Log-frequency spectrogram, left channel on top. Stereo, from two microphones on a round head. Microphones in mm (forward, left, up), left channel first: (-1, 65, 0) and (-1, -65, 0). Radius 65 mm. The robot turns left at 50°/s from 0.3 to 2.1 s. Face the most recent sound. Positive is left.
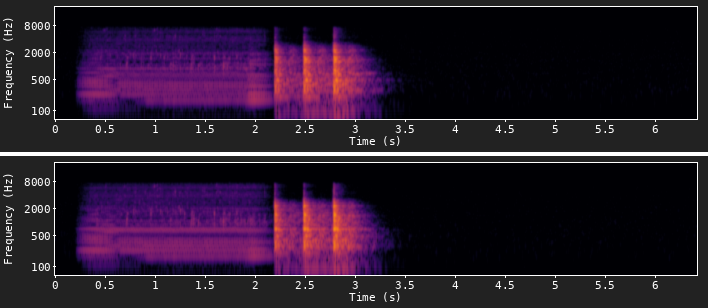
turn(degrees=-35)  # may be behind; listen again after turning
